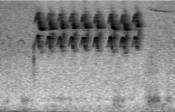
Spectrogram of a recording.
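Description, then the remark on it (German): An icterine warbler perched in an oak sings a quick run of about nine repeated, chirpy high notes in a steady rhythm, clear, with a quiet outdoor background and no talking. “Wir lassen den Gelbspötter weiterziehen.”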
